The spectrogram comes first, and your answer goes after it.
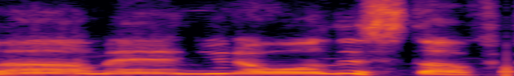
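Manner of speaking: imitating the mailman's Jamaican admiration; Jamaican accent. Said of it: "So he got this Jamaican accent".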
